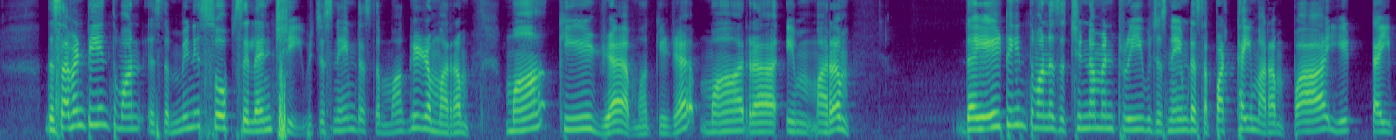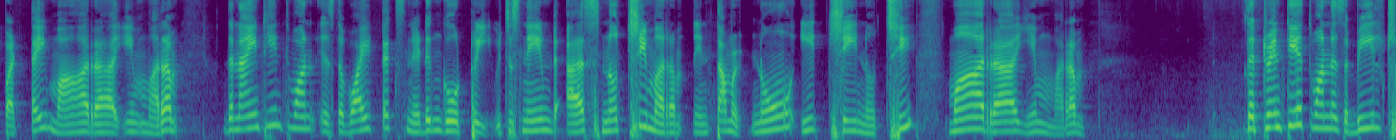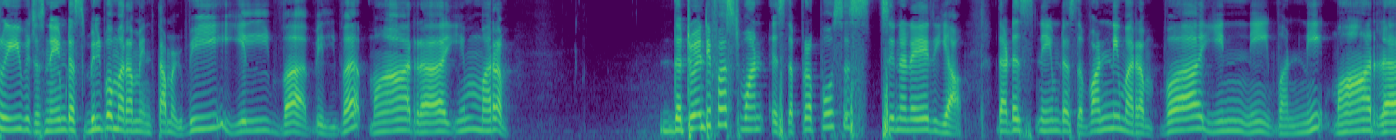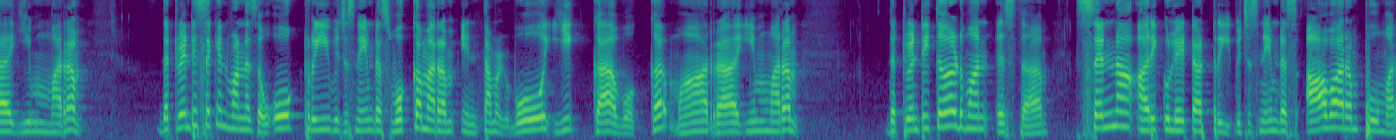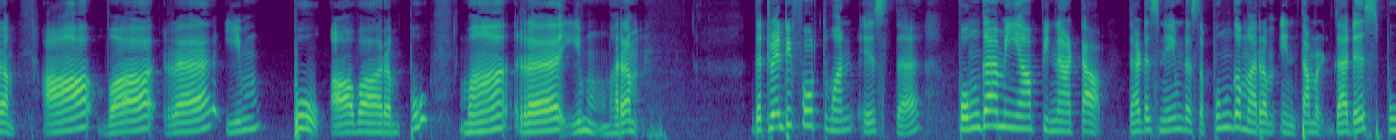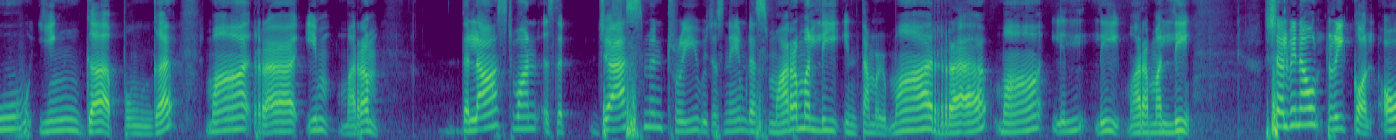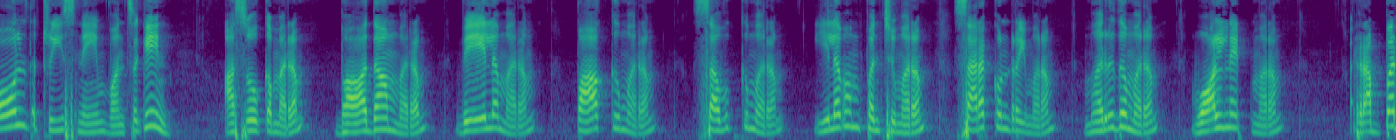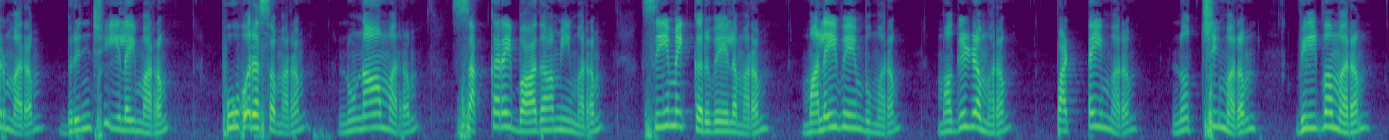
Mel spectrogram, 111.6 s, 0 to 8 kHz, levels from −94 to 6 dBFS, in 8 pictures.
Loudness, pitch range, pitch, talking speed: -19 LUFS, 195-255 Hz, 220 Hz, 120 wpm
